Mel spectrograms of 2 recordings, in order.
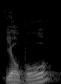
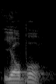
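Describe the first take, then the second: The two takes are said the same way.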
